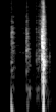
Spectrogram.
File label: cassette case close medium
